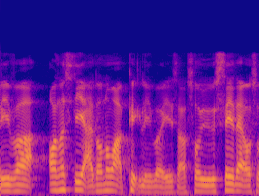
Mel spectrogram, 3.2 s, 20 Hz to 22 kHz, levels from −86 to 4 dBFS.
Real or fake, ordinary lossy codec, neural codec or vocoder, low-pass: real; none; none; 7.2 kHz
